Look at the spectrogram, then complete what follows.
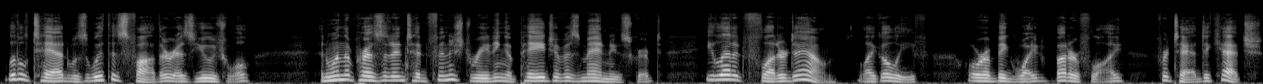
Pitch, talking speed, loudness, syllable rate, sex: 155 Hz, 175 wpm, -19 LUFS, 4.8 syllables/s, male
